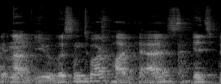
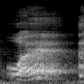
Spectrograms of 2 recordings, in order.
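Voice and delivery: incredulous; 13 dB louder than usual. Retold or imitated. Retelling waking her roommate.

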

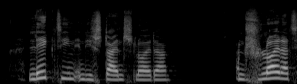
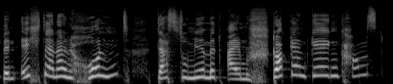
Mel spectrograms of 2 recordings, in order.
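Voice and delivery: roaring giant; 9 semitones higher, 8 dB louder than usual. A narrator's reading. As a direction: roar the insult down at him. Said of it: "brüllte Goliath ihn an".

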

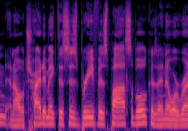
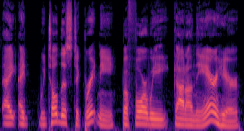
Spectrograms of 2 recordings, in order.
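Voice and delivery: ordinary talk

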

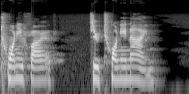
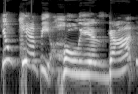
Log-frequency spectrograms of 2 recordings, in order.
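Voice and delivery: higher mocking voice of the world; mock taunting world; 7 semitones higher than usual. Preacher voicing the world's taunts, higher and mocking. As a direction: sneer it like an accuser. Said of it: "the world screams and yells at you".

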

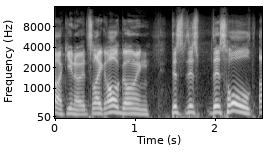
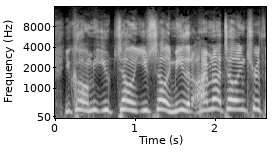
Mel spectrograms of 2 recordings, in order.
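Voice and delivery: much higher, rising outrage; mock outrage; 10 semitones higher than usual. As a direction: act insulted and explode. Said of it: "He's like".

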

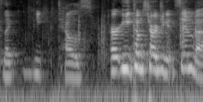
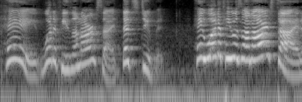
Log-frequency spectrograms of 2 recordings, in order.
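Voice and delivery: high, louder cartoon meerkat; hammed-up idea-stealing squeak; mock Timon; 10 semitones higher, 6 dB louder than usual. Timon stealing Pumbaa's idea, in a high loud squeak.

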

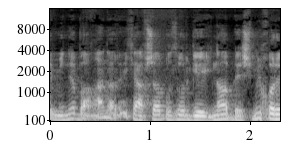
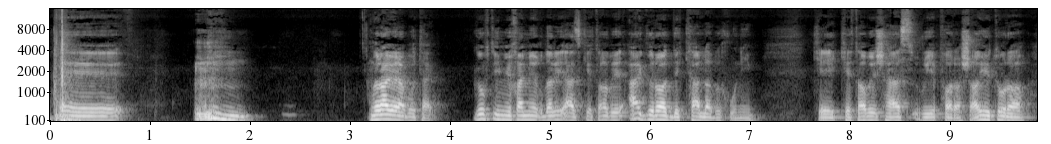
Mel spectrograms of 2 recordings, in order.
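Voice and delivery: ordinary delivery

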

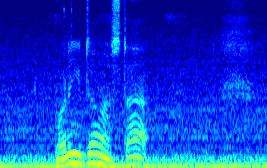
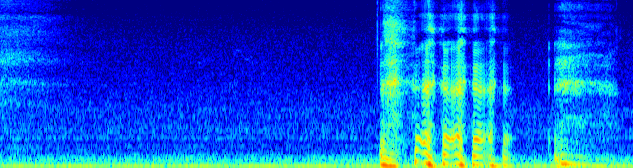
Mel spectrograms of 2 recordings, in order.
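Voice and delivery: long, voiceless laugh under the breath; silent laugh; 2 semitones higher, 5 dB quieter than usual. Real, not acted. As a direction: shake with laughter but let no voice out. Reacting to the grift clip.

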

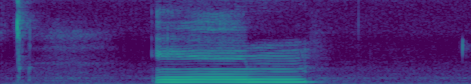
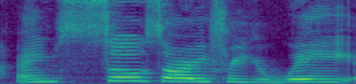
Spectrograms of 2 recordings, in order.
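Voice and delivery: sweet apologetic voice; 4 semitones higher, 5 dB louder than usual. Retold or imitated. Apologizing to waiting client.

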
